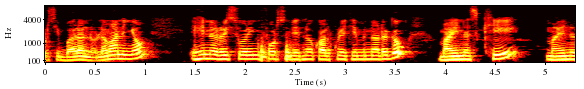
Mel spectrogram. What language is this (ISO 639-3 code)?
tur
